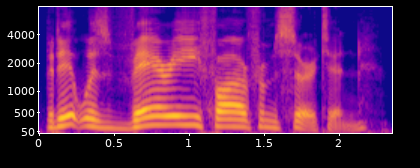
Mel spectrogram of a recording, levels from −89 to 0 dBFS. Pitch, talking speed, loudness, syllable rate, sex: 160 Hz, 180 wpm, -17 LUFS, 4.2 syllables/s, male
